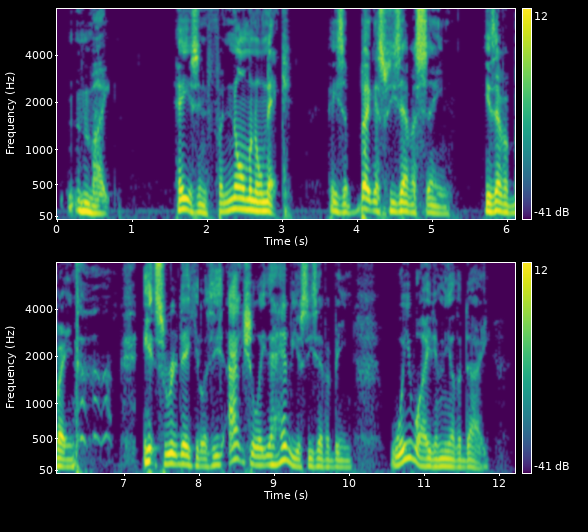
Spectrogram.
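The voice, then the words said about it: Put-on Australian accent. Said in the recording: “let's see if I can do an Australian accent. I apologize to any Australians”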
